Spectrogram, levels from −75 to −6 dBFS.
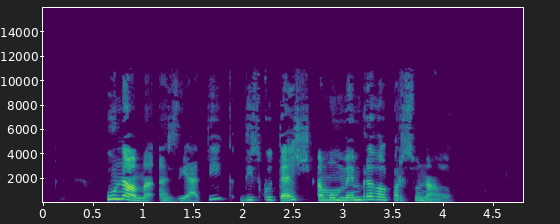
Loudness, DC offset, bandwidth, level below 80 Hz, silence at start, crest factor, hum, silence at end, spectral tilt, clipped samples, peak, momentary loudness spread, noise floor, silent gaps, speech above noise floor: -23 LUFS; under 0.1%; 11.5 kHz; -78 dBFS; 0.65 s; 22 dB; none; 0.75 s; -3.5 dB/octave; under 0.1%; -2 dBFS; 15 LU; -71 dBFS; none; 48 dB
